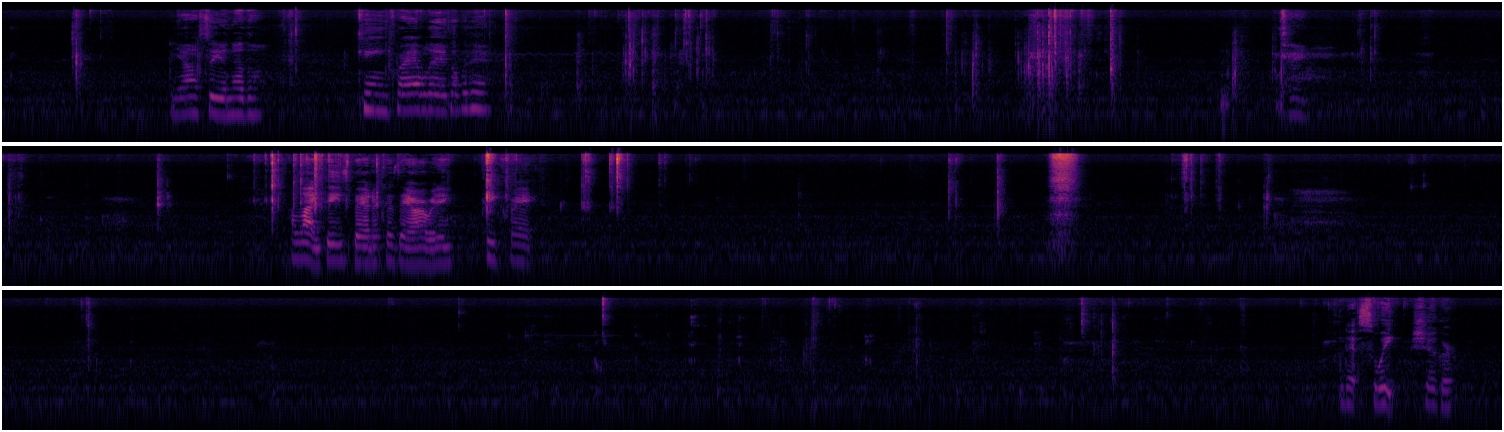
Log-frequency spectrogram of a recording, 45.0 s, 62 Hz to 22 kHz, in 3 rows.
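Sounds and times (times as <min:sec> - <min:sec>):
crab shell crunching and clicking: 0:20.6 - 0:21.8.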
